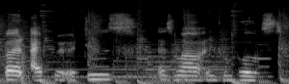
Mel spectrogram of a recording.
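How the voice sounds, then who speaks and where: Woman musician from Thailand, mid-pitched, relaxed and giggly storyteller, music behind. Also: takes it slowly. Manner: relaxed storytelling, many fillers, giggles often. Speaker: drummer and producer. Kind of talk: casual interview chat.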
